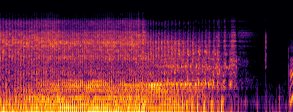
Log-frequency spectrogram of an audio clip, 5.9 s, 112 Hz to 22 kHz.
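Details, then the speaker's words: Craftsman YS4500 lawn tractor repowered with a Kohler Courage 20HP, no muffler, parts cleaner sprayed in, cranked: loud open-exhaust popping for several seconds, then it dies. It seems to get some fuel; owner suspects a cylinder-head problem. "well that's a piece of it it sounds like it was kind of getting some gas right but i think something happened with the heads again"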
